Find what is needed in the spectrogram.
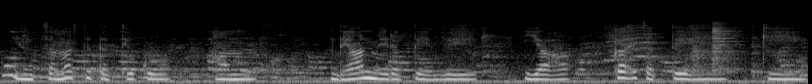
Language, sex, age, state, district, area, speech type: Hindi, female, 30-45, Uttar Pradesh, Lucknow, rural, spontaneous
